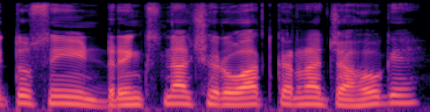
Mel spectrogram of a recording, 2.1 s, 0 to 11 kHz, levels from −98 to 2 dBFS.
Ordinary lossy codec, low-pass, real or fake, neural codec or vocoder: none; 9.9 kHz; real; none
